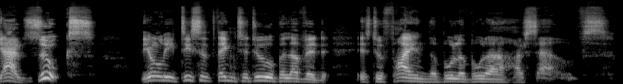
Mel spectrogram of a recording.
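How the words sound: It is read in a smooth, suave actor's voice. The speaker calls it right. "throw a little Raul Julia at our way"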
